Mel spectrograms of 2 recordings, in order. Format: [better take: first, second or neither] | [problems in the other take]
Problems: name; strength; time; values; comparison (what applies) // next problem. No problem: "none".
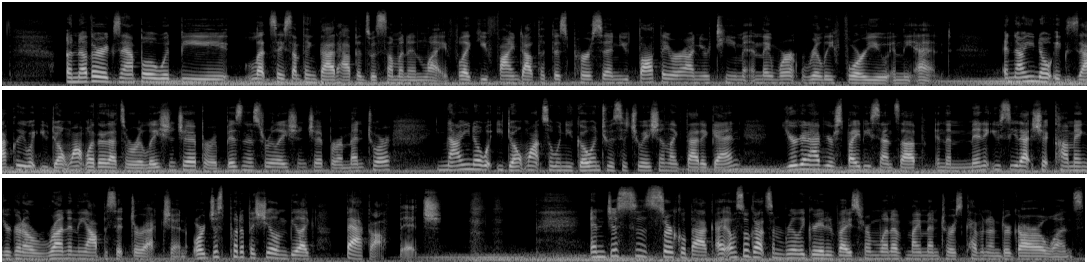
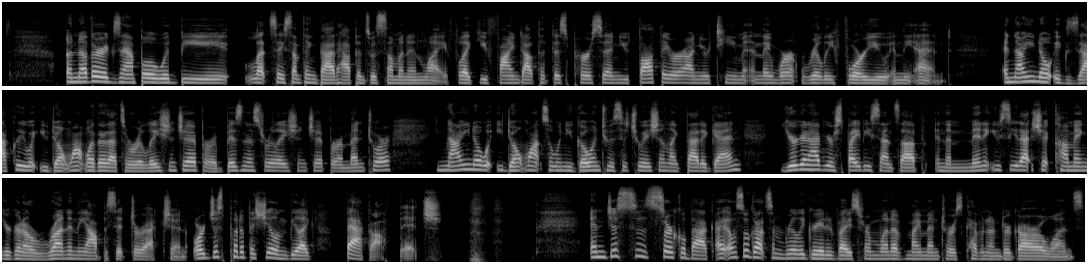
second | low rumble; faint; throughout; 20 dB below the speech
